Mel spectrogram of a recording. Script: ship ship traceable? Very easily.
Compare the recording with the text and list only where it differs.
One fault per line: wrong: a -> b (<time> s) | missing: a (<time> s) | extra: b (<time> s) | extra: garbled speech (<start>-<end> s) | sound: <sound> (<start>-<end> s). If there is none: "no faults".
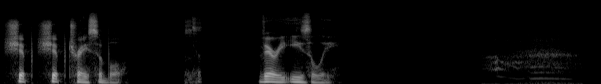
sound: laugh (1.8-2.0 s)
sound: breath (4.8-5.8 s)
